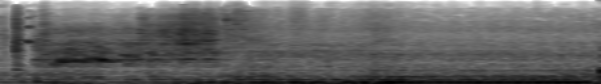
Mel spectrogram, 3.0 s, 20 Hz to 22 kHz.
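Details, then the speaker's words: 1971 Chevy C10 V8 after bolting up a loose bolt that nearly caused a tow-home failure; cranks, catches quickly, steady even idle with no scraping or knocking; normal start. "just like new that was just before it being a show stopper right there"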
